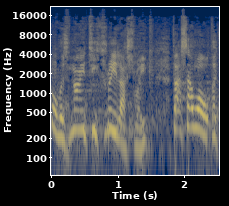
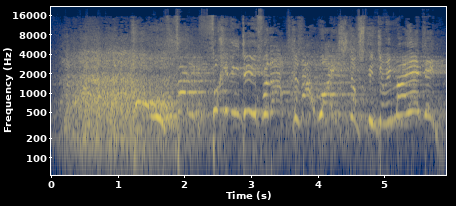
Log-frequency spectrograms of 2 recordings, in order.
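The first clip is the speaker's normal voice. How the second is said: relieved mock customer; 10 semitones higher, slower than usual. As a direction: cry out in exaggerated gratitude. Customer reacts to advert.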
